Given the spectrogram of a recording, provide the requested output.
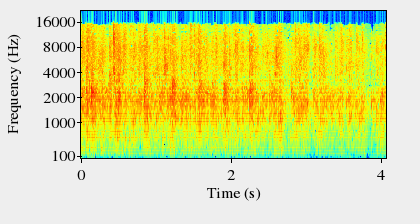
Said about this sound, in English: So big round of applause to these guys right here. Thank you.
